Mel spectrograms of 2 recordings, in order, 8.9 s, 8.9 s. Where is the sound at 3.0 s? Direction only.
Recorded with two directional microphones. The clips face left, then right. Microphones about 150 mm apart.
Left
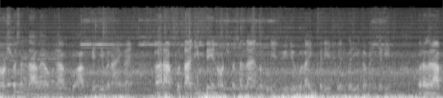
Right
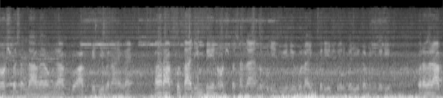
35° right (ahead or behind); by 4.3 s 15° right (ahead or behind).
